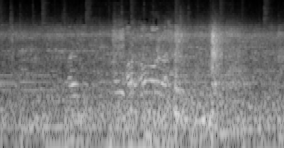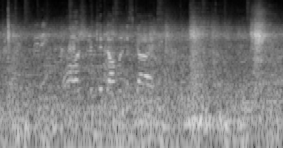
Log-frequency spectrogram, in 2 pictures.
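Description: Indistinct voices of people nearby over a steady low hum, with a few sharp clicks or knocks scattered through.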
